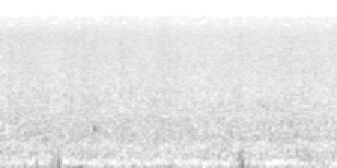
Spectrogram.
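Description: A steady, continuous rush of stream water flowing down from Vederslövssjön lake toward the site of a former mill, a soft even hiss with a faint low rumble underneath and no voices.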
